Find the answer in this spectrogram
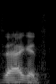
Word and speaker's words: Zagat: so well why did Zagats do so well um well Zagat first of all it it rhymes with the cat okay you can remember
